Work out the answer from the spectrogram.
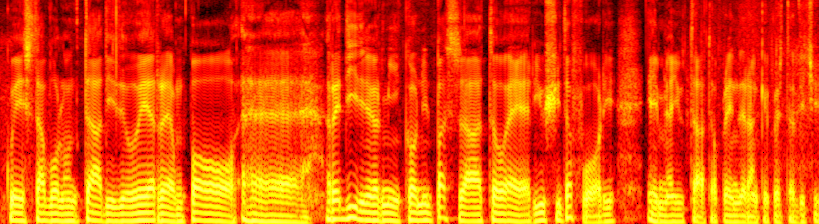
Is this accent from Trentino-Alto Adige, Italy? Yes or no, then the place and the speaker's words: yes; Val di Fiemme, Trentino-Alto Adige, Italy; dove abitiamo noi, dove io sono originario, la Val di Fiemme, il Trentino in generale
